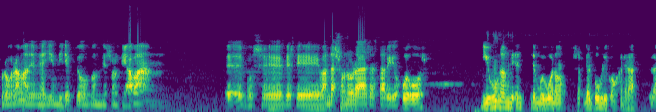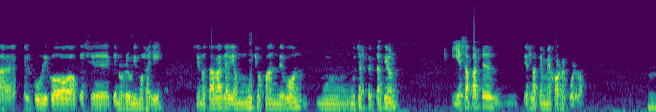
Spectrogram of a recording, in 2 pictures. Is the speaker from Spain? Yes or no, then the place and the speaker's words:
yes; Valencian Community, Spain; no es por ser valenciano y que sea mi tierra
